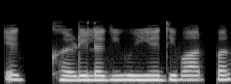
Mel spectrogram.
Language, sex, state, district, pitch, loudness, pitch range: Hindi, female, Uttar Pradesh, Saharanpur, 205 Hz, -12 LUFS, 205-210 Hz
